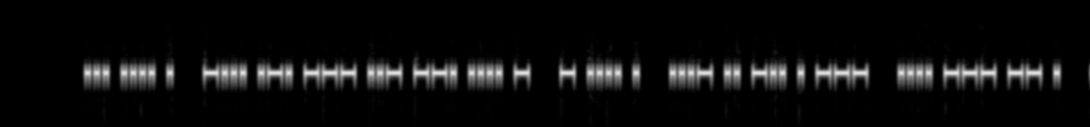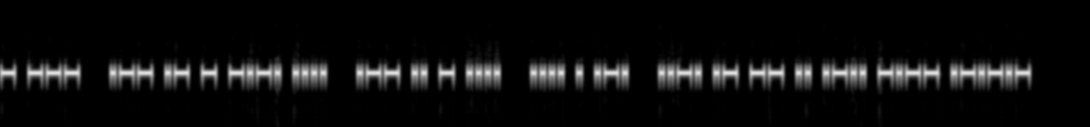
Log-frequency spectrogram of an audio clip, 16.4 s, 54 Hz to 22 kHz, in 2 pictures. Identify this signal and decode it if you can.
Morse code, heard as a keyed tone, about 34 wpm, 700 Hz. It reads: SHE BROUGHT THE VIDEO HOME TO WATCH WITH HER FAMILY.
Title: Sentences from Top 1000 Words - Review Part 4 - 35wpm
